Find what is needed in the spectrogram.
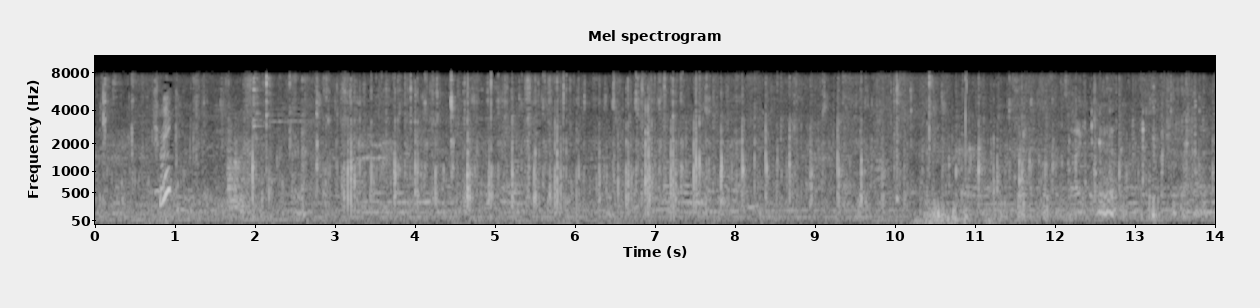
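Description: A dog licking and lapping ice cream out of a paper cup: a quick, irregular run of wet smacking clicks.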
